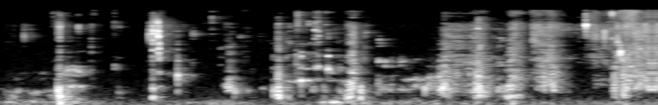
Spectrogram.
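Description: Faint close-up chewing of food, a run of small, irregular wet mouth clicks.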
